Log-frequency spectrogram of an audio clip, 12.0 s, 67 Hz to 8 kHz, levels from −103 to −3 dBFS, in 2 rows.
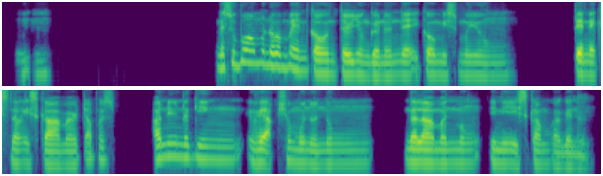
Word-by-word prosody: Mm. 140 0 -17 1.7
Nasubukan 245 +6 +1
mo 245 - -4
na 220 - +2
bang 210 -2 -1
ma-encounter 145 -6 +2
yung 130 -2 -3
ganon 125 +2 -2
na 135 - +4
ikaw 140 - -2
mismo 135 0 -3
yung, 130 0 -8 0.6
tinext 135 -1 +5
ng 135 - -1
scammer 125 0 +2
tapos, 155 -2 -4 0.4
ano 175 +3 +2
yung 190 - -5
naging 160 -3 -5
reaksyon 140 +1 +2
mo - - -2
nun 125 -1 -3
nung, 130 0 -7 0.6
nalaman 135 -1 +5
mong 135 0 -6 0.2
ini-scam 130 -2 -1
ka 115 -2 -5
gano'n? 110 -3 -6
135 Hz, 140 wpm, -24 LUFS, 130-155 Hz, 1.7 s, tinext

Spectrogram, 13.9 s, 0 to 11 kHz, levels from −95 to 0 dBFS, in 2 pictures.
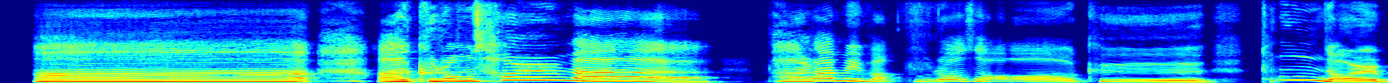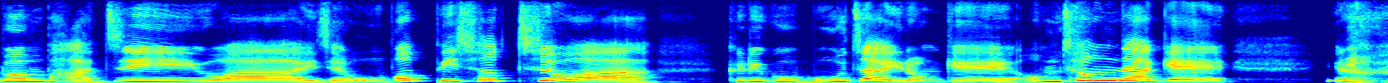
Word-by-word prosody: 아. 270 0 +3 0.3
아 270 +2 +7
그럼 295 +2 +5
설마 290 - 0 0.3
바람이 300 +4 -2
막 235 -2 -7
불어서 230 -3 -8
그 210 -4 -5 0.2
통 445 -5 -7
넓은 255 +4 +3
바지와 225 -2 -1
이제 200 +1 -6
오버핏 300 +7 -4
셔츠와 275 - -1 0.3
그리고 260 -2 -1
모자 260 +6 +1
이런 220 0 -4
게 215 -3 -2
엄청나게 255 - +2 0.5
이런 - - -4
260 Hz, 180 characters per minute, -24 LUFS, 220-285 Hz, 0.5 s, 아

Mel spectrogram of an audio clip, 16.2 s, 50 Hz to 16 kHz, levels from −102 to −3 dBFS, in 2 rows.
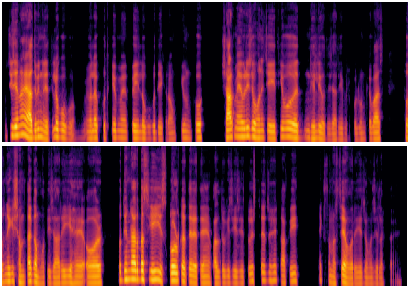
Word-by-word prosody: चीज़ें 185 0 +5
ना 205 +1 +1
याद 140 -5 +8
भी 155 - 0
नहीं 155 - -1
रहती 125 +5 -5
लोगों 150 -3 0
को। 110 -2 -16 0.2
मैं 130 - -16
मतलब 140 +1 0
खुद 135 - -10
के 145 - -6
में 135 -1 -9
कई 135 -1 0
लोगों 125 -1 -8
को 130 - -10
देख 115 -3 -12
रहा 115 0 -13
हूँ 120 - -18
कि 135 - -10
उनको 135 +2 -4 0.4
शार्प 150 +3 +7
मेमोरी 160 +1 +2
जो 160 -2 +2
होनी 140 0 -2
चाहिए 130 -2 -2
थी, 160 +6 -7
वो 160 -1 +2
ढीली 130 -1 -7
होती 110 -2 -6
जा 110 - -10
रही 110 +1 -15
है। - - -12
बिल्कुल, 115 +1 -22
उनके 120 +1 -14
पास 120 0 -2 0.5
सोचने 140 +2 -1
की 150 - -4
क्षमता 130 +1 0
कम 135 -3 +2
होती 115 +1 -11
जा 115 -1 -4
रही 125 +1 -4
है 120 0 -2
और 120 0 +3 0.4
वो 170 - -3
दिन-रात 185 +1 +7
बस 185 0 +5
यही 180 -1 +4
स्क्रॉल 155 +3 +6
करते 140 -3 +2
रहते 125 0 +1
हैं, 125 0 -4
फ़ालतू 120 +1 -6
की 125 - -10
चीज़ें। 120 0 -10
तो 150 - -4
इससे 160 +2 -7
जो 160 0 -11
है, 165 +1 -6
काफ़ी 145 +1 -7 0.5
एक 160 - -16
समस्या 125 +1 -1
हो 110 -2 -4
रही 110 +1 -11
है, 115 - -8
जो 115 0 -13
मुझे 110 0 -14
लगता 110 +1 -20
है। 125 - -33
130 Hz, 260 wpm, -24 LUFS, 120-150 Hz, 0.5 s, याद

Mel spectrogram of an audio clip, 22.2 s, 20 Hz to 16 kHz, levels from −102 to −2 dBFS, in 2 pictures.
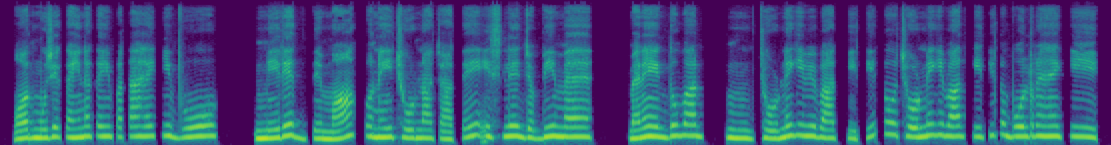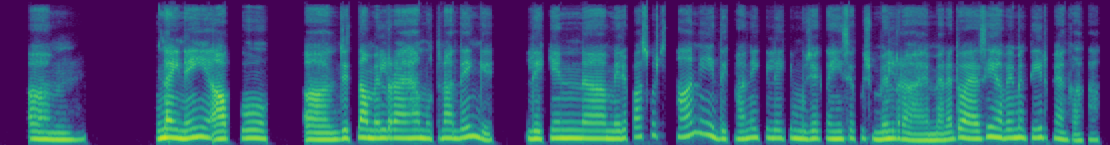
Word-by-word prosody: और 200 +3 +2
मुझे 215 +2 +3
कहीं 220 -1 +1
न 245 - +1
कहीं 250 0 -2
पता 235 +1 -5
है 250 0 0
कि 265 0 -3
वो 250 +3 +1 0.4
मेरे 210 +7 +5
दिमाग 190 +3 +1
को 250 - -2
नहीं 225 0 +4
छोड़ना 205 -2 -1
चाहते 185 +3 -5
हैं 270 +3 -1
इसलिए 250 +1 +1
जब 205 - -2
भी 240 +4 +3
मैं 240 -1 +2 0.4
मैंने 230 +6 +4
1-2 245 +3 +1
बार 270 0 0 0.3
म 200 -2 +2
छोड़ने 210 +5 +1
की 270 -1 -2
भी 260 - +2
बात 205 -2 -1
की 195 -2 -5
थी 225 +7 -8
तो 300 -1 -4
छोड़ने 250 0 0
की 280 - -3
बात 250 -1 0
की 240 - -3
थी 270 +4 -9
तो 280 +1 -8
बोल 245 0 +1
रहे 255 0 0
हैं 255 -1 +2
कि 240 -2 -3 0.4
अम, 180 -2 +2 1.0
"नहीं-नहीं 215 +2 +6
आपको 200 +2 +2 0.5
अ, 170 -1 +2
जितना 200 +2 +2
मिल 205 0 +3
रहा 205 0 +1
है 205 - +1
हम 205 -1 +3
उतना 200 +2 -2
देंगे।" 205 -4 0 0.4
लेकिन 205 +2 +2
अ, 195 0 +1
मेरे 190 +1 +1
पास 235 +1 -3
कुछ 275 -1 -12
था 240 0 -3
नहीं 300 -4 -3
दिखाने 190 +2 -2
के 210 - -12
लिए 205 -1 -2
कि 200 - -9
मुझे 195 -1 0
कहीं 185 -1 0
से 200 - -5
कुछ 190 0 -10
मिल 185 +3 +2
रहा 175 -4 -2
है, 150 0 -1
मैंने 155 +3 -1
तो 215 +3 -2
ऐसी 195 +3 +1
ही 235 - +3
हवा 210 -1 +1
में 215 0 +2
तीर 215 +1 -3
फेंका 170 -6 -4
था। 165 +2 -10
210 Hz, 215 wpm, -22 LUFS, 195-245 Hz, 1.0 s, नहीं-नहीं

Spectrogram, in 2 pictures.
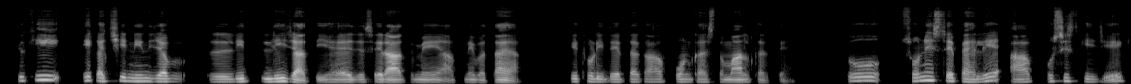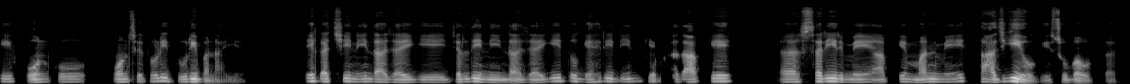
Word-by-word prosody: क्योंकि 205 +5 +3 0.2
एक 180 - +1
अच्छी 160 +3 +2
नींद 150 -1 +2
जब 135 -2 +4 0.3
ली 120 +3 +1 0.2
ली 140 +3 +6
जाती 105 -5 +4
है, 110 0 0
जैसे 110 +1 -1
रात 110 0 +6
में 110 0 -2
आपने 110 +1 -6
बताया 105 -3 0 0.5
कि 135 - -1
थोड़ी 130 -2 0
देर 120 0 -2
तक 120 0 -3
आप 120 0 -3
फ़ोन 120 -1 -3
का - - -5
इस्तेमाल 110 -1 +1
करते - - -12
हैं। - - -21 0.5
तो 175 0 0 0.3
सोने 180 +4 +4
से 190 - +3
पहले 130 +8 +1
आप 115 +2 0
कोशिश 150 +1 -2
कीजिए 120 -2 -4
कि 130 -2 -4
फ़ोन 120 -2 -1
को 125 0 -7 0.3
फ़ोन 120 +1 +1
से - - -6
थोड़ी 150 +2 +1
दूरी 125 -1 +3
बनाइए। 85 - -13 0.7
एक 150 - 0
अच्छी 135 +2 +1
नींद 130 -1 -3
आ 120 -1 +2
जाएगी, 115 0 -2
जल्दी 130 +4 +3
नींद 110 -2 -1
आ - - 0
जाएगी 110 +7 -2
तो 145 -2 -3
गहरी 130 +4 -3
नींद 130 +3 -7
के - - -4
बाद - - -11
आपके 140 +3 0 0.5
अ, 120 0 -1
शरीर 140 +1 +4
में, 115 +1 -2
आपके 110 +5 -5
मन 115 0 0
में 120 0 -6
एक 155 +1 -4
ताज़गी 130 +4 +7
होगी 95 -3 0
सुबह 105 -3 -3
उठकर। 90 +2 -9
120 Hz, 170 wpm, -26 LUFS, 115-140 Hz, 0.7 s, ताज़गी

